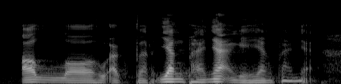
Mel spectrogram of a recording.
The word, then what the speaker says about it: Allahu akbar: Allah o Allahu akbar Jadi bukan a ng Allahu akbar mestinya gitu Allahu akbar A jadi harus a bukan O ini yang sering Nah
